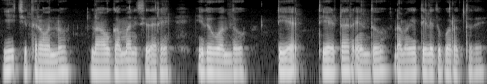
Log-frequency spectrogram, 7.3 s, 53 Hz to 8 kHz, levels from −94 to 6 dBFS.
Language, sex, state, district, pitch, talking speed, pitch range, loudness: Kannada, male, Karnataka, Bangalore, 110 Hz, 100 wpm, 110-115 Hz, -17 LUFS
